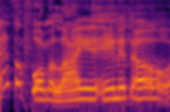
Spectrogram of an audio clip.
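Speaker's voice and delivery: plain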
